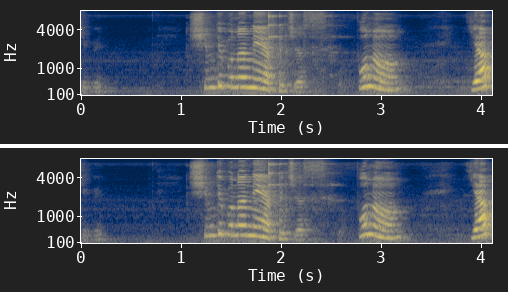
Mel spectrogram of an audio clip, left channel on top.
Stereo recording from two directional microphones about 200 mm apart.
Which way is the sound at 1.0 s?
Centre (ahead or behind).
